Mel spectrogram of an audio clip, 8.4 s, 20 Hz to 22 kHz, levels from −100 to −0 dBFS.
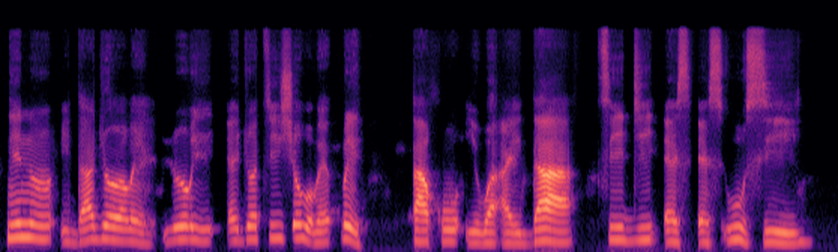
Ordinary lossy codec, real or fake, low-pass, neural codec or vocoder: none; fake; 14.4 kHz; autoencoder, 48 kHz, 32 numbers a frame, DAC-VAE, trained on Japanese speech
